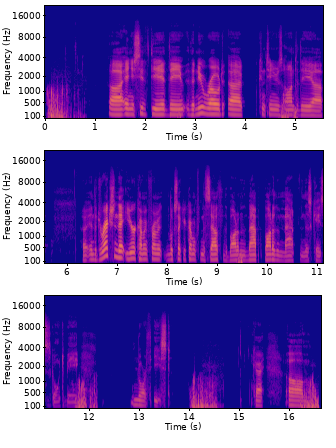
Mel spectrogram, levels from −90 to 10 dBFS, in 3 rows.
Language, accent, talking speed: English, American, 190 wpm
